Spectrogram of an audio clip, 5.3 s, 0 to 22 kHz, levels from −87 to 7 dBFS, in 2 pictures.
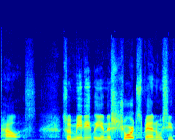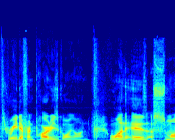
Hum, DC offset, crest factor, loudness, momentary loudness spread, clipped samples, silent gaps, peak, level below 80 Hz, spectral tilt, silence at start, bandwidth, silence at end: none; under 0.1%; 20 dB; -25 LUFS; 18 LU; under 0.1%; none; -8 dBFS; -72 dBFS; -3 dB/octave; 0 s; 17 kHz; 0 s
